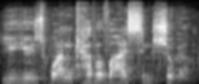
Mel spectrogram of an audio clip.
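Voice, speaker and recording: A man's voice: fairly high pitch, moderate pace, noisy background. A man with a New Zealand accent demonstrating a recipe on a cooking show, chatty and instructive with joking asides.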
